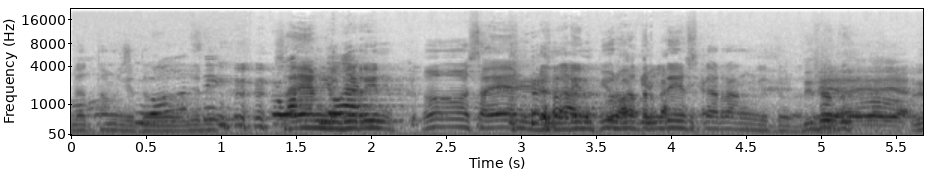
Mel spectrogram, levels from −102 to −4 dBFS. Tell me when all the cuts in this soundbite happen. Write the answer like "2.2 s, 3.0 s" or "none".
none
